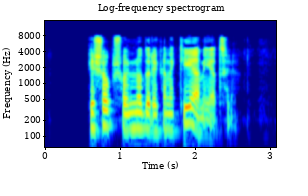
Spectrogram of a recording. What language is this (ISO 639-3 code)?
ben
